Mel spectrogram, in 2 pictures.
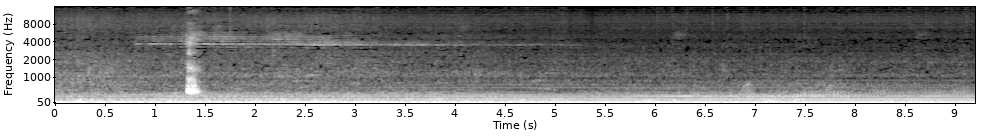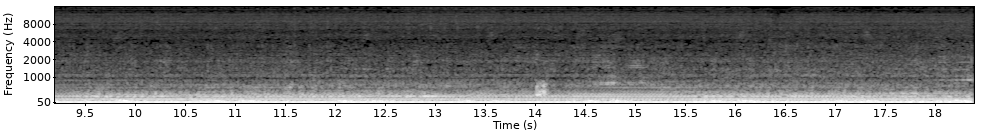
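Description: Hot-air SMD rework station blowing steadily over a water-damaged phone circuit board, a low steady rush of air and fan. About a second and a half in there is a single sharp click with a faint high ring that fades over a few seconds.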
